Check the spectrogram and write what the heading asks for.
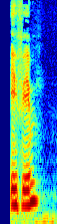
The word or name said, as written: FM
